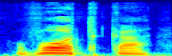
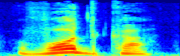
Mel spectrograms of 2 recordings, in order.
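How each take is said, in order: Both takes have the same delivery.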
